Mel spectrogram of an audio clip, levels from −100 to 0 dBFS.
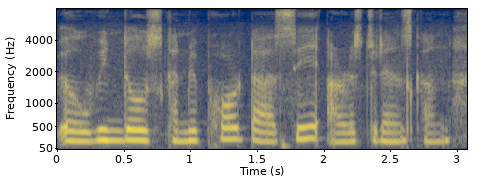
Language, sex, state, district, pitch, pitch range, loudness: Nagamese, female, Nagaland, Kohima, 205 Hz, 195-220 Hz, -16 LUFS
